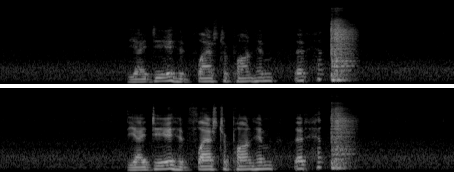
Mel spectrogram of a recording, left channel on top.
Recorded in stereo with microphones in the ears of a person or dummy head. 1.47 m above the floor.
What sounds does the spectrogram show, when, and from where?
1.3 s a man speaking: 60° right (ahead or behind), 0.7 m
3.3 s a snare drum: 35° left (ahead or behind), 0.9 m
